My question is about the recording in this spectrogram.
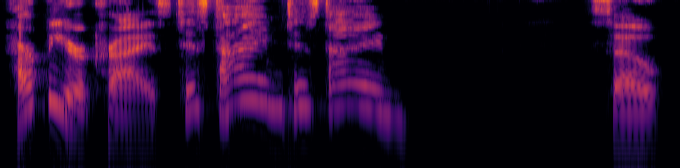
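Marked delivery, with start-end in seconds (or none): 0.1-3.1 high eerie witch voice calling the time; shrill high witch cry. Acted. Teacher voices the third witch, high eerie call. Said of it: "the third witch says".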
